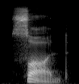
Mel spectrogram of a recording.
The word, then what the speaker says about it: ص: for the fact that sod is the heavy version of scene in other words if you pronounce scene as a heavy letter you will get swad and so the tip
